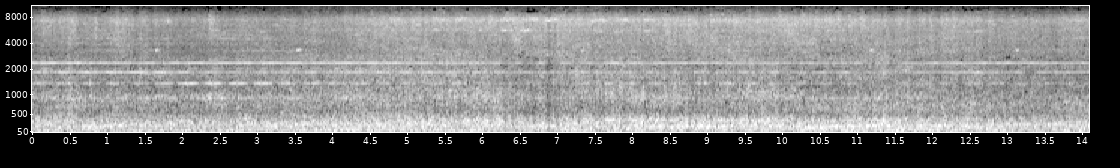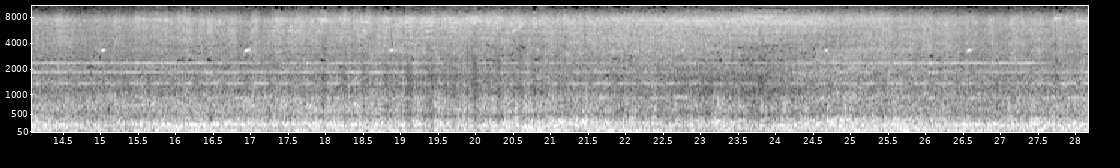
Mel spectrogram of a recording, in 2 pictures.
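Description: Freight train of covered hopper cars rolling past close by: a steady rumble and rush of steel wheels on rails. A steady high whine runs over it and stops near the end.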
